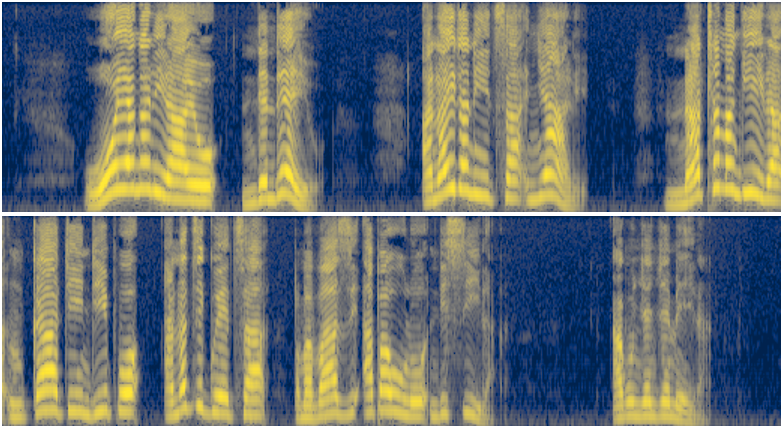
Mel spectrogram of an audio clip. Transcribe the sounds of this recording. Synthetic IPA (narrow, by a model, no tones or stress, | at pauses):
wɔjaŋaniɾajɔ | ndɛndɛjɔ̰ | anaitanit͡sʰaɲalɛ̰ | natʰamaŋɡiɾaŋ̩katindipɔ | anad͡ziɡwɛt͡sʰa | pamapaziʔapaulɔndisila̰ | akund͡ʒɛnd͡ʒɛmɛːɾa̰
